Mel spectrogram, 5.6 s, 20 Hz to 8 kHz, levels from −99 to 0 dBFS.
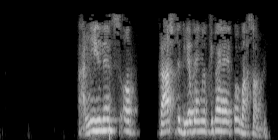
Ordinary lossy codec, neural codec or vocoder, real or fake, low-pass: MP3, 24 kbps; codec, 24 kHz, 3 kbps, HILCodec; fake; 7.2 kHz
